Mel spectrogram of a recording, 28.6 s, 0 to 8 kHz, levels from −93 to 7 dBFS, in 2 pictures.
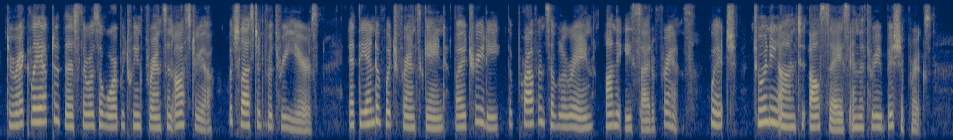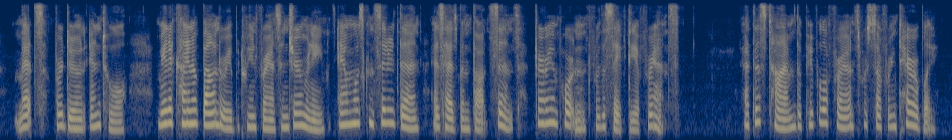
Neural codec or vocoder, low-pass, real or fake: vocoder, 22.05 kHz, 80 mel bands, HiFi-GAN; 7.2 kHz; fake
